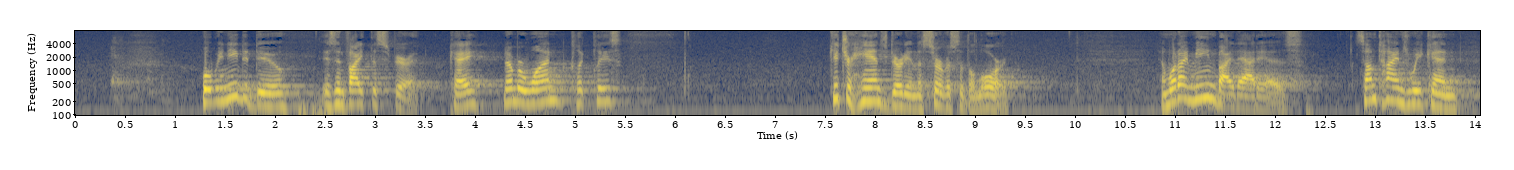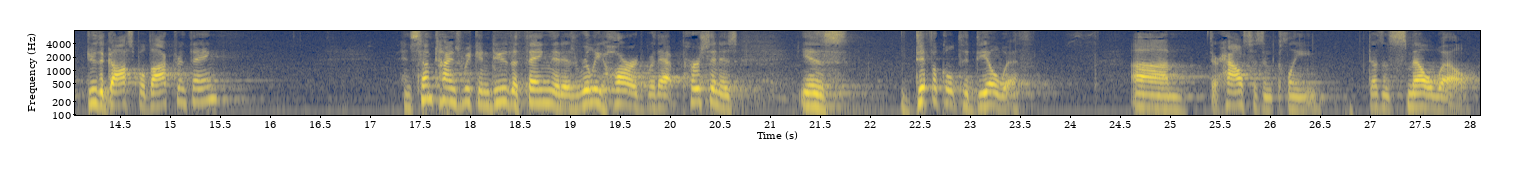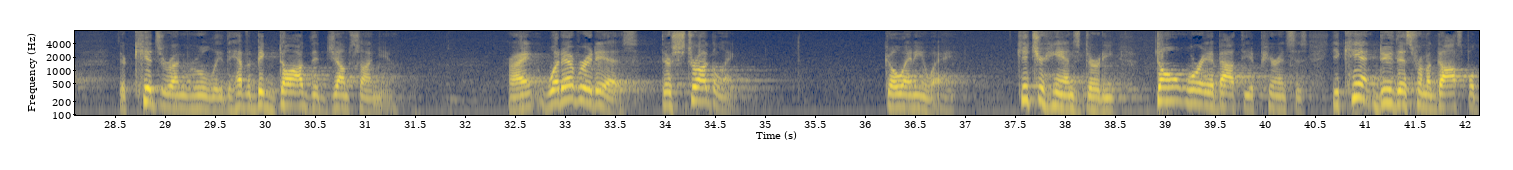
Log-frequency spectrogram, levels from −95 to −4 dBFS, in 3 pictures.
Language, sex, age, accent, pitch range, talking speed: English, male, 50-69, American, 145-205 Hz, 150 wpm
